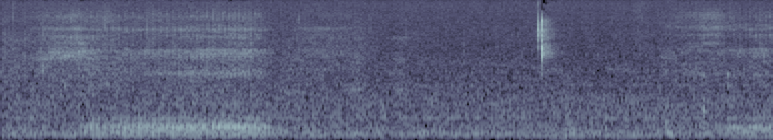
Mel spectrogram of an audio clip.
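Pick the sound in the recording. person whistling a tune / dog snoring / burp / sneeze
dog snoring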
